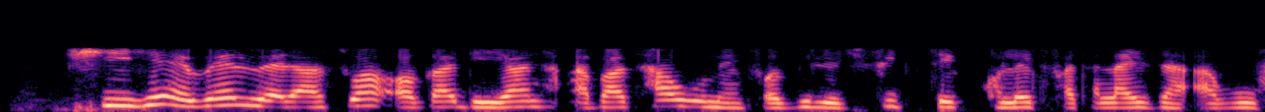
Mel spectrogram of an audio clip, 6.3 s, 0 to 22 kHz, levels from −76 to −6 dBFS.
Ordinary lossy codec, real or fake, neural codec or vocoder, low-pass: none; real; none; 3.6 kHz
